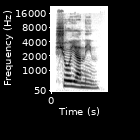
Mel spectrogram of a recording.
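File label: "сёянін" Komi, female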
